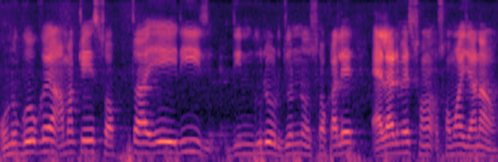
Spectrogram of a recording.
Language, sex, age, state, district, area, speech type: Bengali, male, 60+, West Bengal, Purba Bardhaman, urban, read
